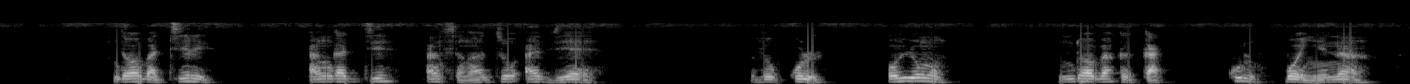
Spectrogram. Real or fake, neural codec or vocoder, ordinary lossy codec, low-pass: real; none; MP3, 48 kbps; 7.2 kHz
